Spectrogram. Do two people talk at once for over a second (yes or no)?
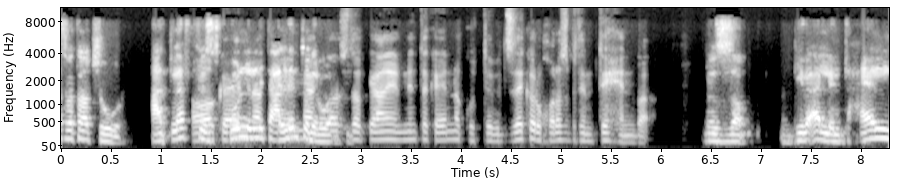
yes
